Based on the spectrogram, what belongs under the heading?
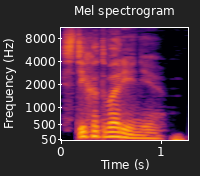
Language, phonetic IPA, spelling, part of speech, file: Russian, [sʲtʲɪxətvɐˈrʲenʲɪje], стихотворение, noun, Ru-стихотворение.ogg
- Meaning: poem (literary piece written in verse)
